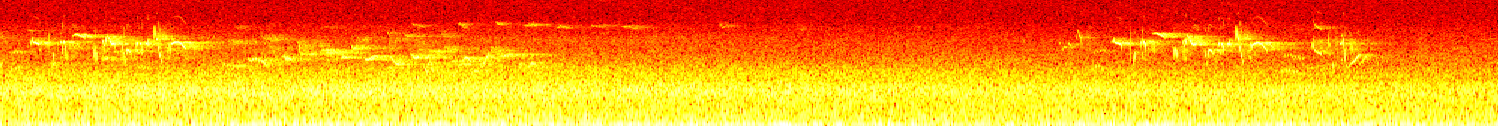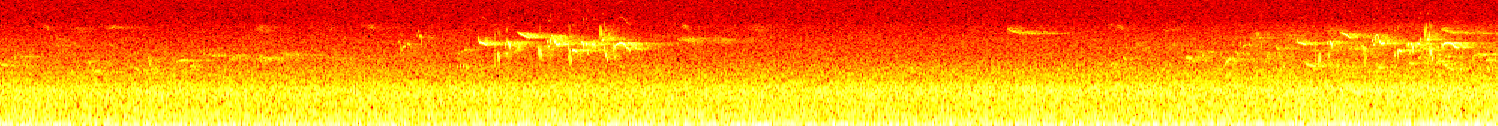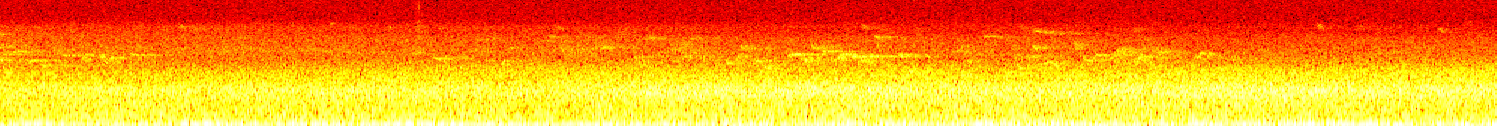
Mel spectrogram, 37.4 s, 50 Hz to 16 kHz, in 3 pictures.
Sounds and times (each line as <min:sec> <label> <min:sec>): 0:17.0 traffic noise 0:37.4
